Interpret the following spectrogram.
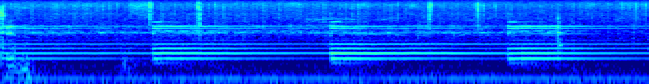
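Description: A clock striking four: four bell-like strokes about a second apart, each ringing on into the next, over the steady hiss of an old transcription recording.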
